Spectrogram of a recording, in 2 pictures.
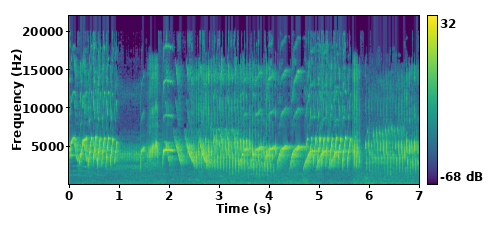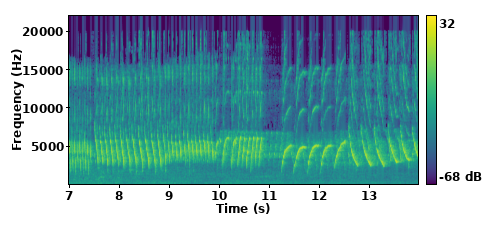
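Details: Canary in sustained, vigorous song with long rolls, used as a lure for other canaries: dense buzzy trills, rapid even pulses and sweeping whistles run almost without pause.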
